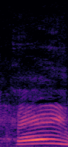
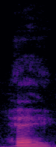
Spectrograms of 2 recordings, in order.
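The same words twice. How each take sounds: First: It is said in a friendly tone. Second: It is said in a flat, mellow tone.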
